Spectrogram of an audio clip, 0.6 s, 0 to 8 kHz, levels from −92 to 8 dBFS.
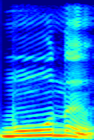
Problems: low volume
